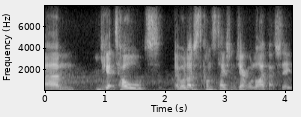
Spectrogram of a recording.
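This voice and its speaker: In an Essex accent, a man talks in a somewhat breathy voice. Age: 20s. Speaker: personal trainer. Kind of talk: casual interview.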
